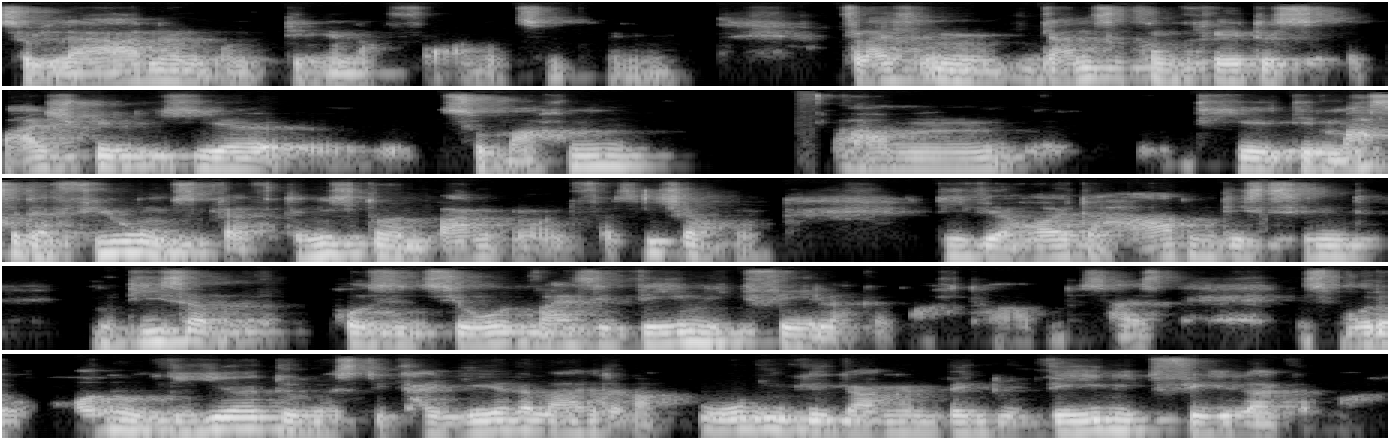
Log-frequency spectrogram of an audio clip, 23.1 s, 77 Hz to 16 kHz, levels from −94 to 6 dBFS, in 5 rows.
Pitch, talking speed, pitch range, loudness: 110 Hz, 155 wpm, 105-125 Hz, -16 LUFS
